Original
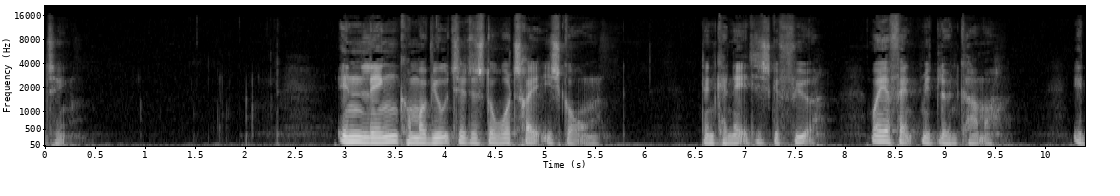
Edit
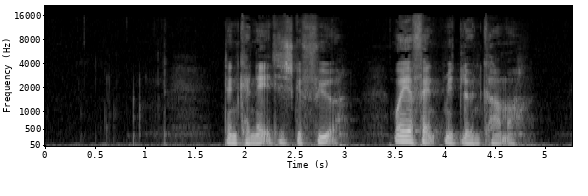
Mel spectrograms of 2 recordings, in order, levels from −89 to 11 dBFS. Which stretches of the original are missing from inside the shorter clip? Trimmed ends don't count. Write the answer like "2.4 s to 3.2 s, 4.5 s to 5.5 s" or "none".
2.8 s to 6.4 s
